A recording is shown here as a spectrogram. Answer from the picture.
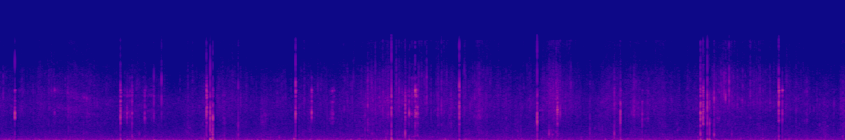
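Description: Footsteps crunching on dry fallen leaves on a dirt path, an uneven run of crackling steps with a couple of louder ones about two seconds in and near the end.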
